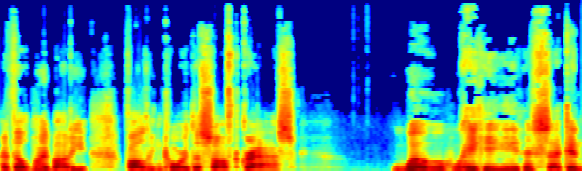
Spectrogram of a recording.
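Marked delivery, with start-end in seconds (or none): 3.9-5.8 very slow, high, drawn-out gasped exclamation. Pulling the drunk narrator back as they fall toward the grass, gasping. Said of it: "Jamie gasped".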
